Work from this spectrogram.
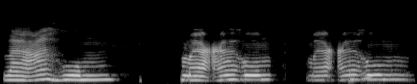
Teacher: Tawasud itu sandaran makhrajnya dia tidak terlalu kuat ya. Enggak juga terlalu lemah. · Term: huruf ain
